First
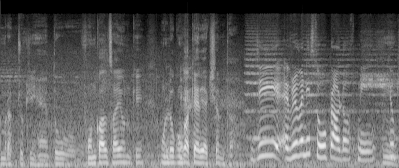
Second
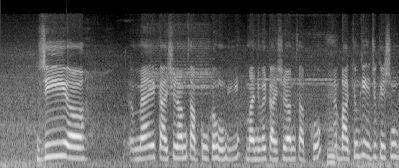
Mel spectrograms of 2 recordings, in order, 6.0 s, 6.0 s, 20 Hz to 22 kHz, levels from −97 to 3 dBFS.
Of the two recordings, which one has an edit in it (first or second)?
second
